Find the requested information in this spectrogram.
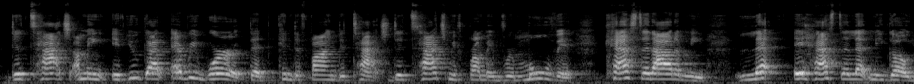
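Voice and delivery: preaching. Acted. Preacher urging listeners to pray, rising. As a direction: urge them to cry out to the Lord.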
